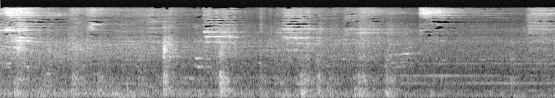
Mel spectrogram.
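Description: Indian Railways EMU local train moving off, its wheels clacking irregularly over rail joints and points over a steady rumble, fading as the rear coach pulls away.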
